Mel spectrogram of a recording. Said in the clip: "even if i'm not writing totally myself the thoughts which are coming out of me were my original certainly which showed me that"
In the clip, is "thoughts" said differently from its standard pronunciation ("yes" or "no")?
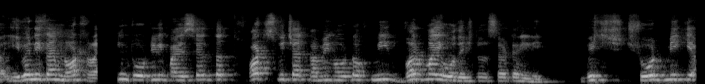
yes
